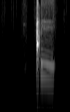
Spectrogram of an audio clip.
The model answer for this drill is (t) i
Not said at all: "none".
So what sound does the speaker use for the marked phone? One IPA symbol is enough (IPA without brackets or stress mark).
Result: ǃ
